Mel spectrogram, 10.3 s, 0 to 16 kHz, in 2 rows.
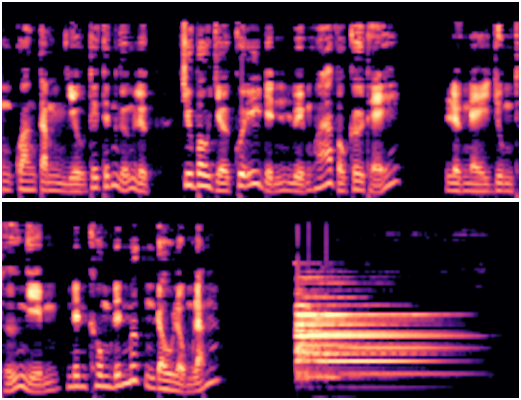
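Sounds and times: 
speech: 0.0 - 7.4
bell ringing on a Buddhist holy mountain: 8.1 - 10.2.

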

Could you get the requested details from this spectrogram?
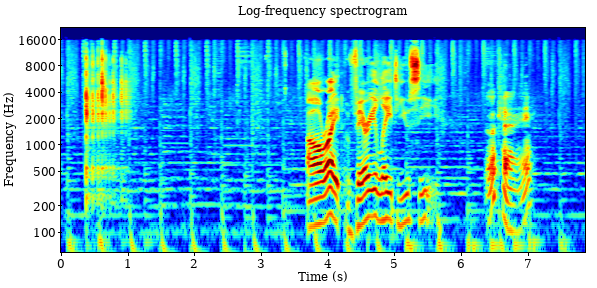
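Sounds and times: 
dice clattering across a hard tabletop: 0.4 - 1.2
speech: 3.7 - 5.8, 6.4 - 7.2.

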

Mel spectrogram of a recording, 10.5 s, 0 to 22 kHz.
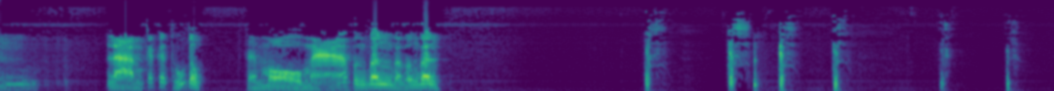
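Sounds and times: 
speech: 1.0 - 4.5, 7.3 - 7.6
person coughing after choking on saliva: 6.4 - 8.7.

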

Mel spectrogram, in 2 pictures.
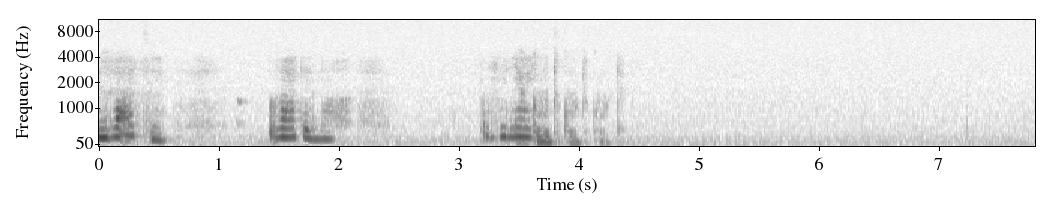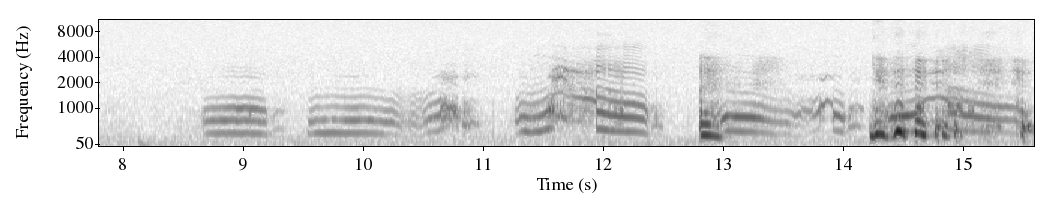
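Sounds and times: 
speech: 0.0 - 0.6, 1.4 - 2.2, 3.2 - 4.3, 14.2 - 15.5
baby boy crying in wailing bursts: 8.6 - 15.5.

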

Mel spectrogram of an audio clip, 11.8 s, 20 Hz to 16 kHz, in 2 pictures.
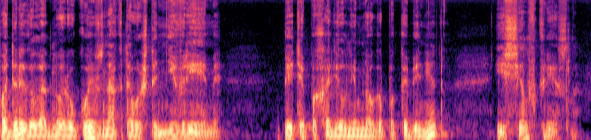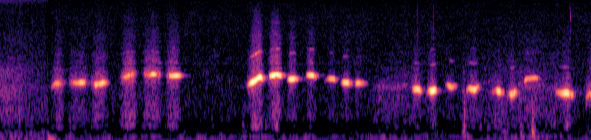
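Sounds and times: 
speech: 0.0 - 5.9
person whistling a tune: 6.4 - 7.8, 8.4 - 11.8.

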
